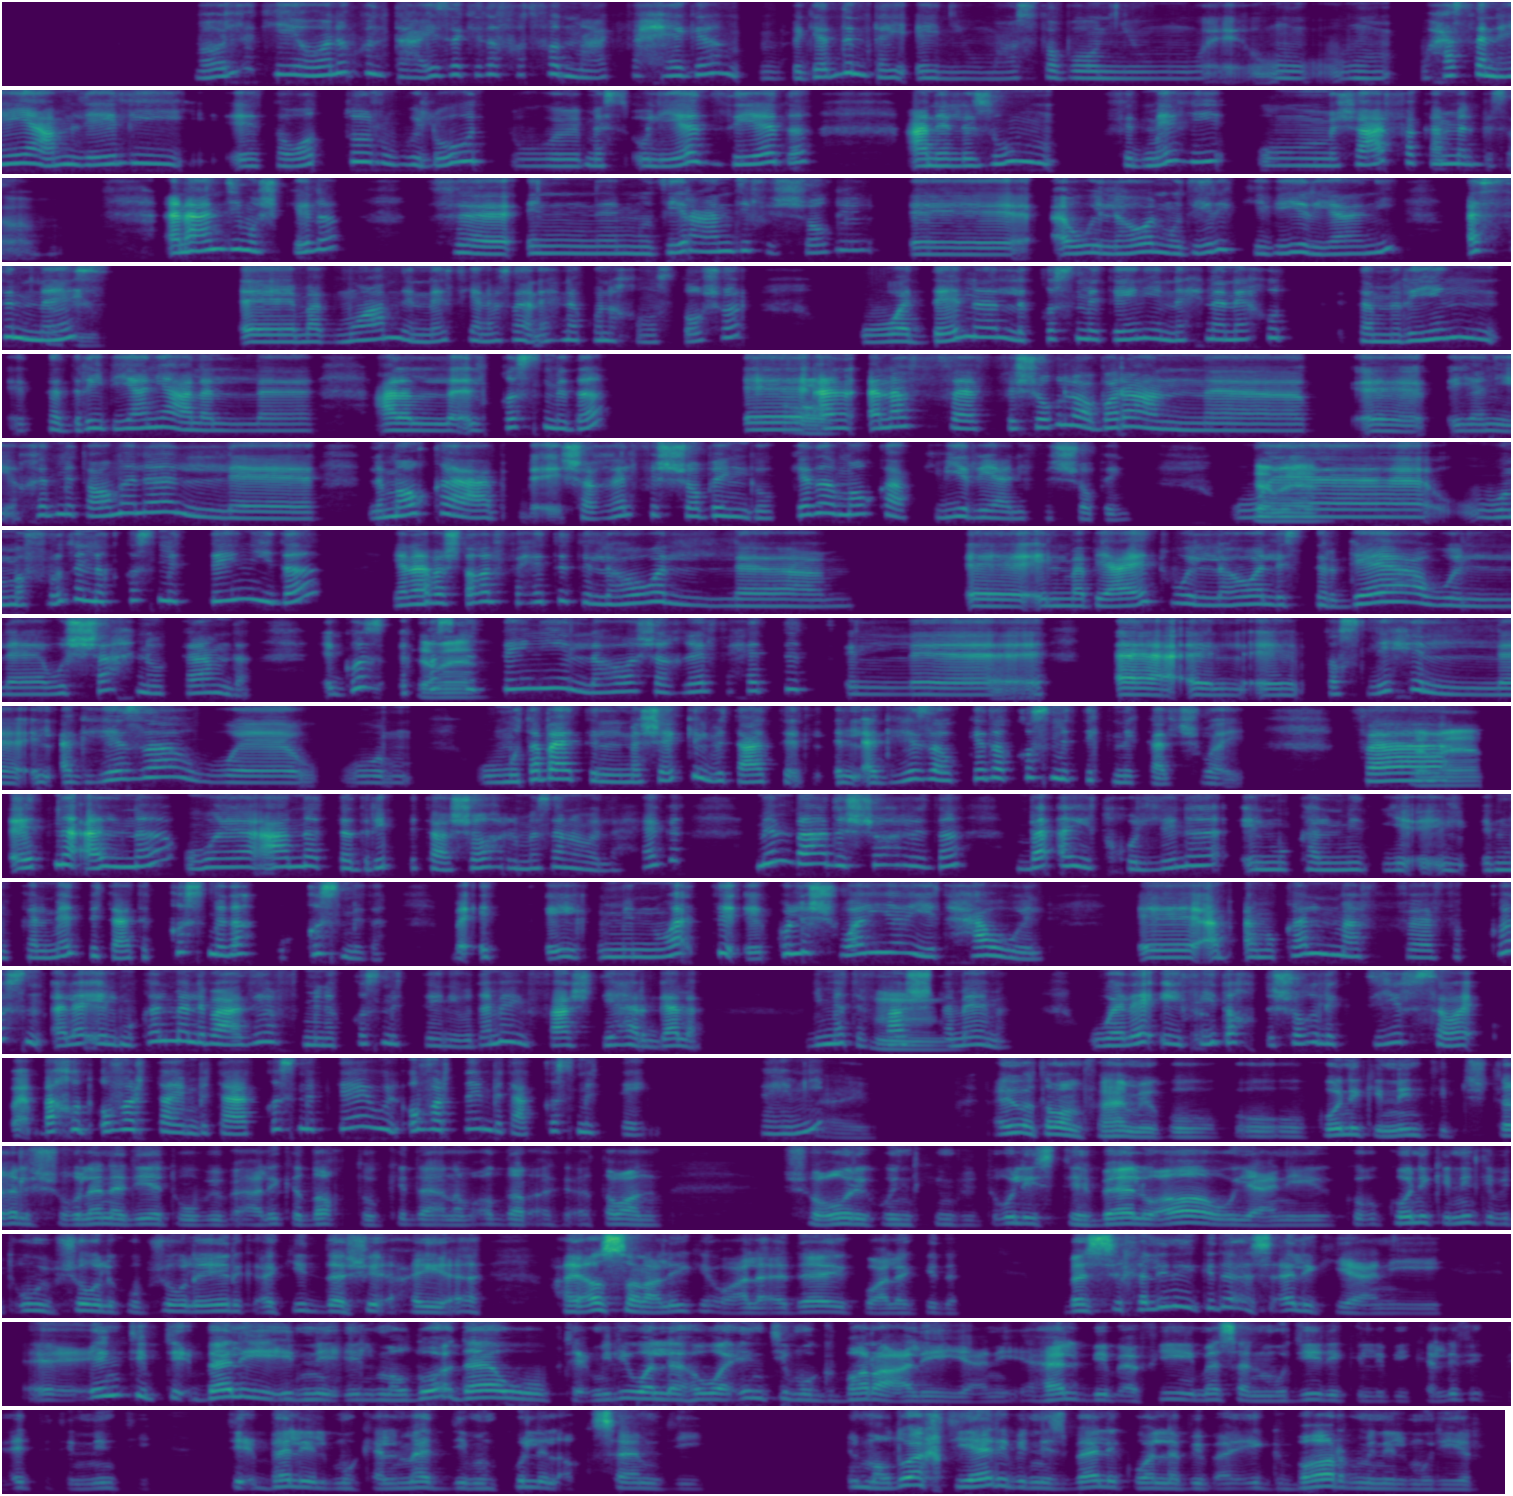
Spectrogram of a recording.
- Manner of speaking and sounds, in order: in English: "وload"; in English: "الshopping"; in English: "الshopping"; in English: "technical"; in English: "overtime"; in English: "والovertime"
- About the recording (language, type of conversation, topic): Arabic, advice, إزاي أحط حدود لما يحمّلوني شغل زيادة برا نطاق شغلي؟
